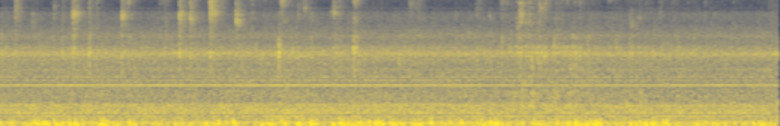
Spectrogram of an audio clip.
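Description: Arctic Air personal air cooler's small fan running steadily, with a faint held motor whine over a low airy rush.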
